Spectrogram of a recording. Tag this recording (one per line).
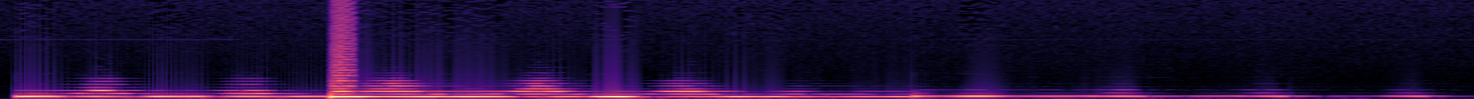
acid
alesis
ambient
base
bass
beats
chords
electro
glitch
idm
kat
leftfield
micron
synth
